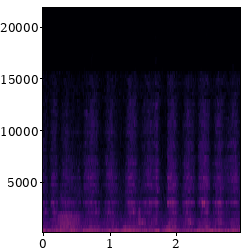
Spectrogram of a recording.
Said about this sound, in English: I'm just rubbing my thumb across to make sure everything's done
